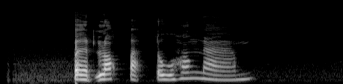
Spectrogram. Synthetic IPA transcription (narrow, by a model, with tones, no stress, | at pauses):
pɤː˨˩t̪̚lɔ˦˥k̚pa˨˩ʔt̪uː˧ɦɔ˥˩ŋnaː˦˥m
